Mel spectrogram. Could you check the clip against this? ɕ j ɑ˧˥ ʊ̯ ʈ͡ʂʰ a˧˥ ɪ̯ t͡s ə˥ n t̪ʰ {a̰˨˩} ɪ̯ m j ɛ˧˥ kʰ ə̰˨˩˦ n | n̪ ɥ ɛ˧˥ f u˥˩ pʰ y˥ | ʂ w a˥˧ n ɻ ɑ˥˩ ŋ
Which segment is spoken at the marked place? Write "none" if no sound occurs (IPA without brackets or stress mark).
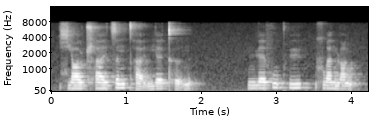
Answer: a̰˨˩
